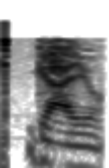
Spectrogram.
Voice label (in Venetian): "galo", Veneto; gaƚo; ENG: rooster, cock; ITA: gallo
